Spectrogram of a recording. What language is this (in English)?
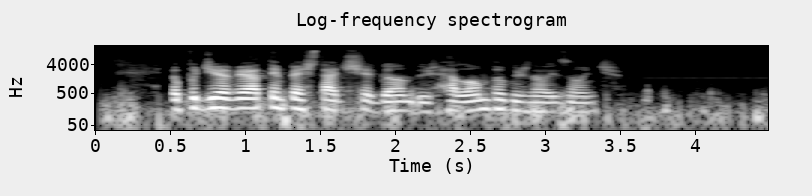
Portuguese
